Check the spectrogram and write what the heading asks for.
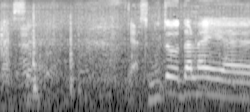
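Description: A person's voice: short scraps of talk early on, then louder voiced speech in the last half-second.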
